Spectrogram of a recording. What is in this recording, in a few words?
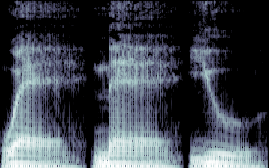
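"wemeyu", concatenated syllables; Affixing experiment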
